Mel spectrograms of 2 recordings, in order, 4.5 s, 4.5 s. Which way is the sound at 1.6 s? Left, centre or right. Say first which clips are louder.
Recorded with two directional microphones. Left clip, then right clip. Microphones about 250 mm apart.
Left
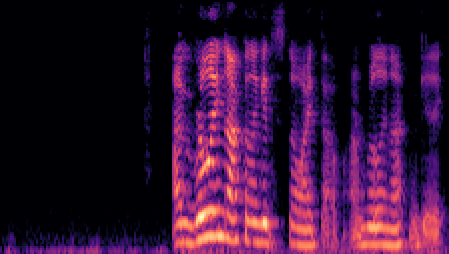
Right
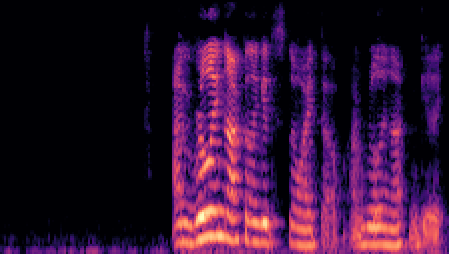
Right 1 dB; centre.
